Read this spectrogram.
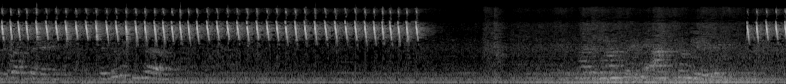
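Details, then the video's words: Hill prinia singing as a master recording for training songbirds, in the rapid 'ngebren' style. Fast, evenly spaced sharp high notes run for about four seconds, roughly ten per second, then stop. Faint low voices and background murmur are audible. "ciblek gunung paling dicari sebagai masteran"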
